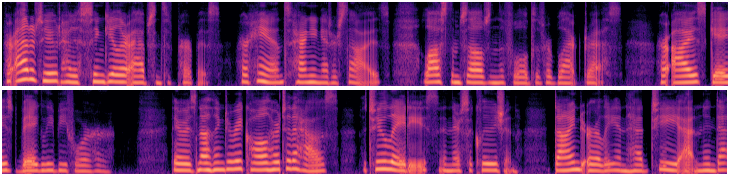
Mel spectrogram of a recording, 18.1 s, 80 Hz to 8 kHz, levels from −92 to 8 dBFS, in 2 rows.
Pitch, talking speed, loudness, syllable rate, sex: 220 Hz, 175 wpm, -18 LUFS, 5.3 syllables/s, female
